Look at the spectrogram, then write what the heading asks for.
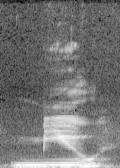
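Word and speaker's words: μ: W but it's a cursive you and that's pronounced mu it's kind of a weird thing but that's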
